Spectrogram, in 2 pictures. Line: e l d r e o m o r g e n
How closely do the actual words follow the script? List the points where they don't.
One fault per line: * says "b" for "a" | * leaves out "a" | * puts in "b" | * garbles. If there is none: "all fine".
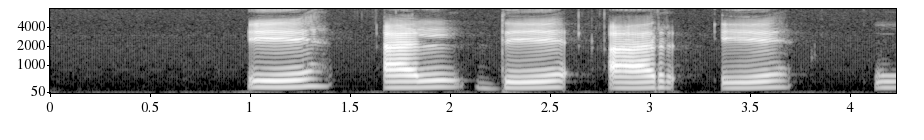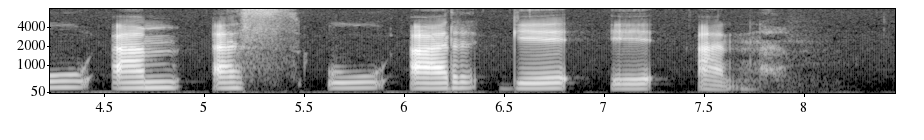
* puts in "s"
